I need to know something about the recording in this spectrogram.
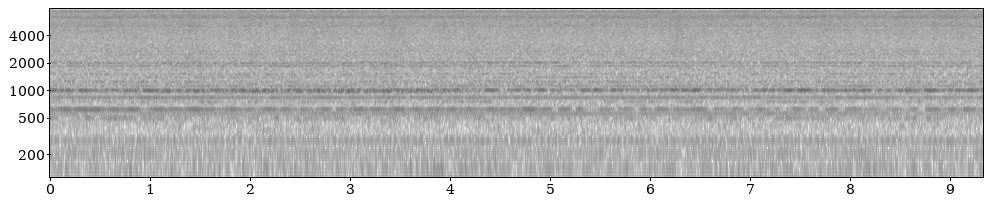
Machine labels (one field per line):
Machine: fan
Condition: normal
